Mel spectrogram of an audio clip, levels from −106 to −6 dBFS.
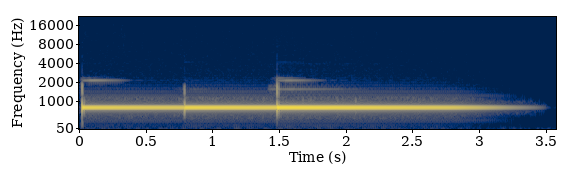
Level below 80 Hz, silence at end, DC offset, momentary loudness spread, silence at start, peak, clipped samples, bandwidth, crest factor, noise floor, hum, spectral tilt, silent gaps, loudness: under -90 dBFS; 0.4 s; under 0.1%; 10 LU; 0 s; -8 dBFS; under 0.1%; 2.3 kHz; 10 dB; -44 dBFS; none; -4.5 dB/octave; none; -19 LUFS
